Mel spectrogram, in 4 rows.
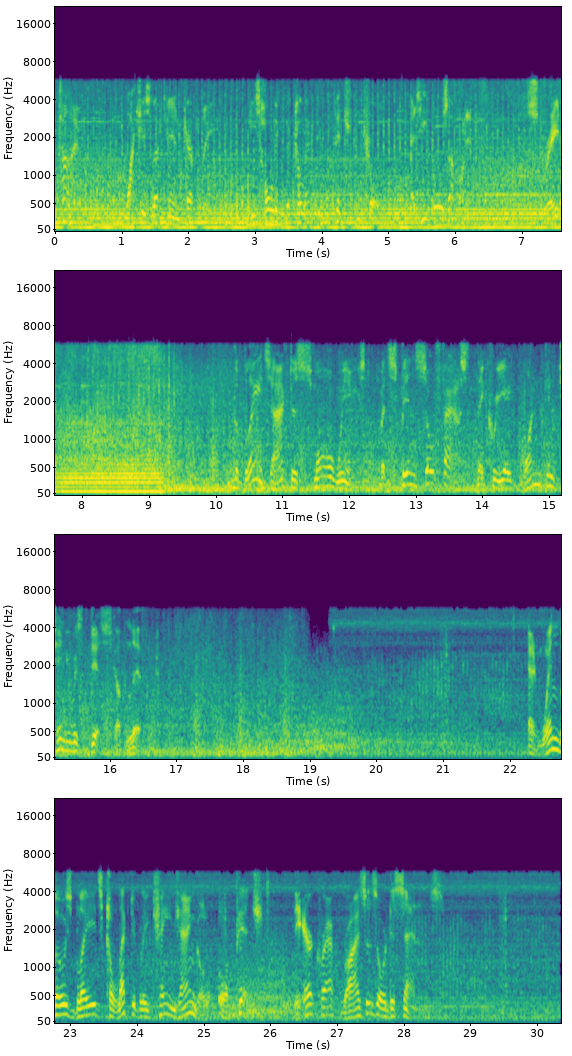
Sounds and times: Speech: 0.0 - 0.5, 1.1 - 6.4, 7.1 - 7.7, 10.2 - 16.6, 22.3 - 28.6.

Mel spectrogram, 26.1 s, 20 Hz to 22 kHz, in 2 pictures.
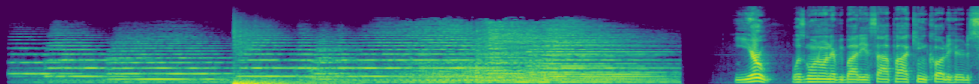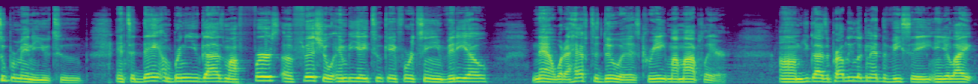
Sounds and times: Brass instrument: 0.1 - 9.1
Speech: 9.8 - 19.6, 20.2 - 22.8, 23.4 - 26.1.

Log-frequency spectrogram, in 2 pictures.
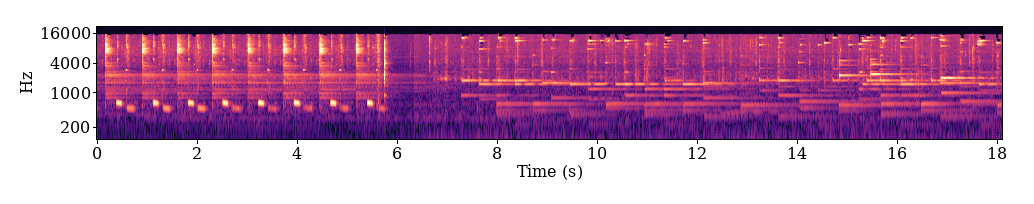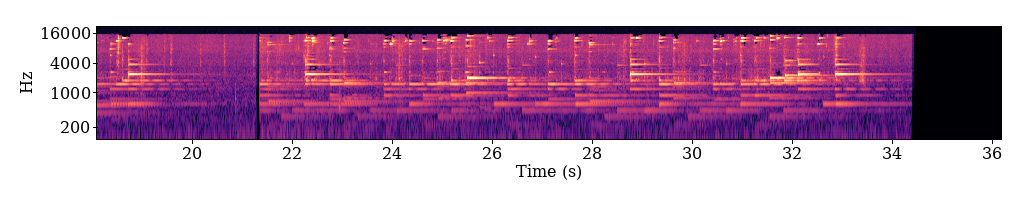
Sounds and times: Music: 6.6 - 20.4, 21.4 - 34.4.

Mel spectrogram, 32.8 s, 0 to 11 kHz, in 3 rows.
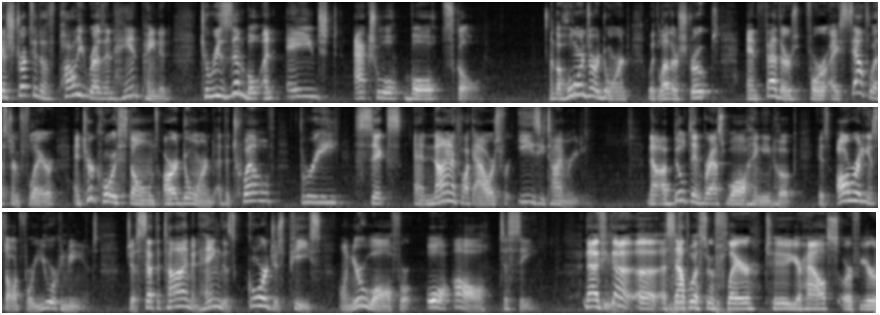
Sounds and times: Speech: 0.0 - 6.1, 6.8 - 18.4, 19.0 - 32.8.

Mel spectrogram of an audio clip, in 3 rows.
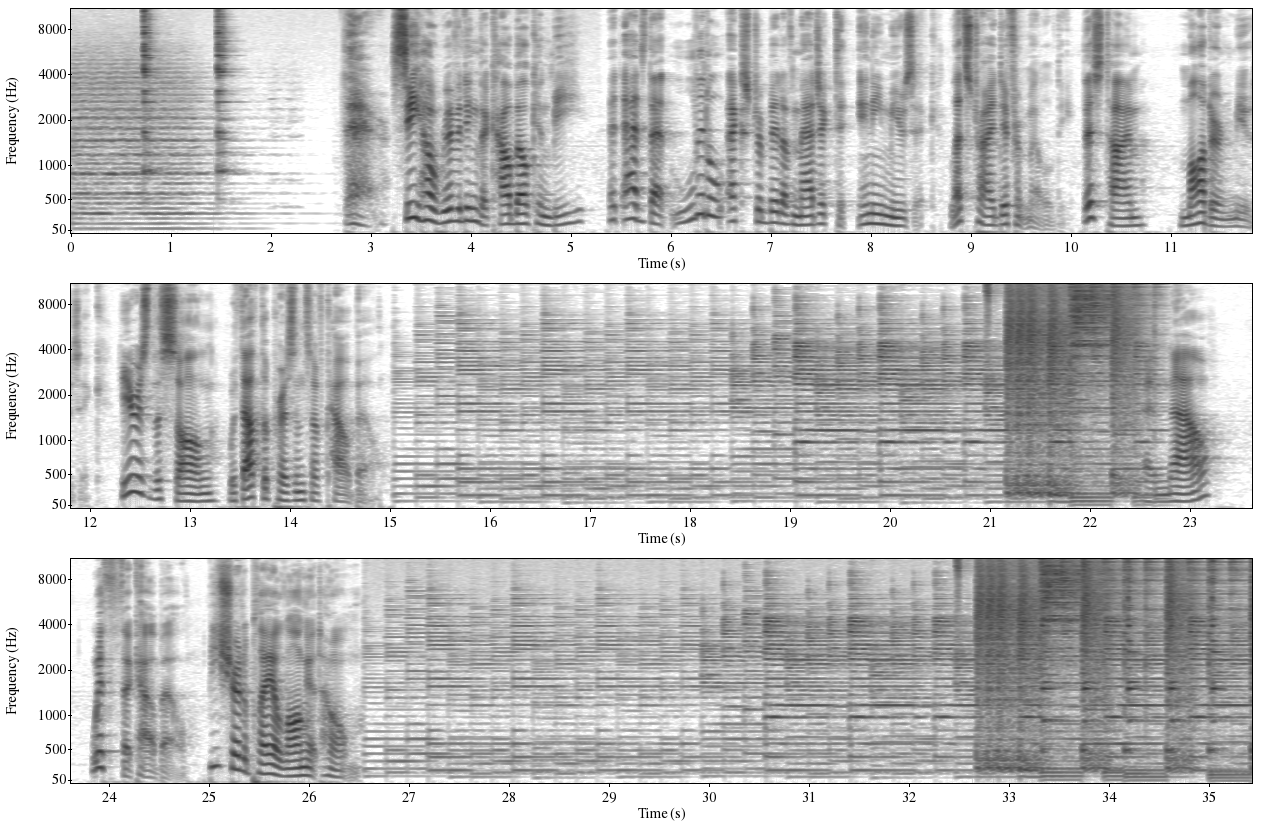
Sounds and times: Speech: 2.7 - 15.0, 22.5 - 26.6.

